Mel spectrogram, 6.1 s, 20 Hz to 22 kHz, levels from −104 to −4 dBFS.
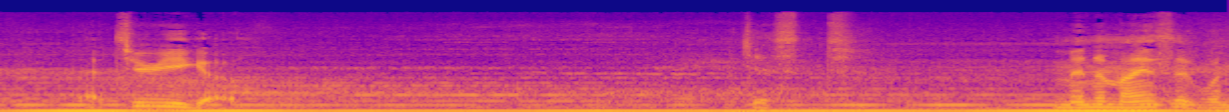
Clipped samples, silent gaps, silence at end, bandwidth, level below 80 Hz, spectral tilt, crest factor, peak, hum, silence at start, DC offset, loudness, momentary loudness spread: under 0.1%; none; 0 s; 13.5 kHz; -24 dBFS; -6 dB/octave; 18 dB; -4 dBFS; none; 0 s; under 0.1%; -24 LUFS; 10 LU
